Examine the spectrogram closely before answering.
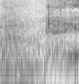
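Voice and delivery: breathy unvoiced aside; whisper. Real, not acted. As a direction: whisper it to yourself.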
